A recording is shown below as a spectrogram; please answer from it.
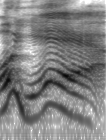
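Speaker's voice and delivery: loud, eager, energetic, hyped-up drawn-out yeah. Answering a question about this week's show: sounding hyped up. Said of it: "you sound like you might have taken an upper".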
